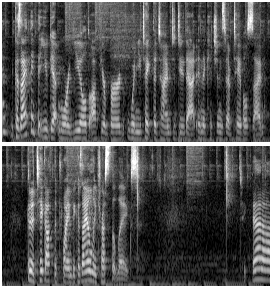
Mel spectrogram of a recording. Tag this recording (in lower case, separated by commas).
music, speech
